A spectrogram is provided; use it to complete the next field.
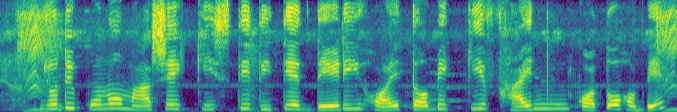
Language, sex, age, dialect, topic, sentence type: Bengali, female, 18-24, Rajbangshi, banking, question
